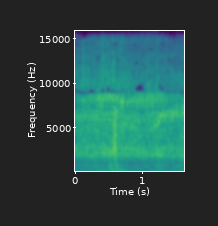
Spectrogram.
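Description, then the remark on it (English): Tractor engines rumble steadily as tractors drive to push down a Confederate monument, a heavy, low diesel drone with a constant hum beneath broad mechanical noise, loud and unbroken throughout, with no voices. “So now here come the tractors. Drive it down.”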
